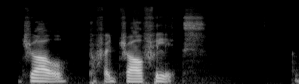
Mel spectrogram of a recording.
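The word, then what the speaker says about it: Félix: corrected us this week he said his name is pronounced Joel Felix not Felix all right so let's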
